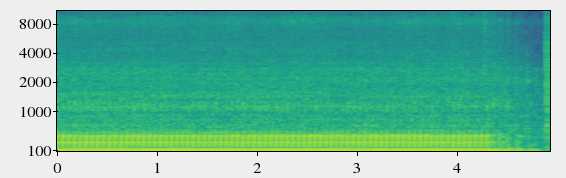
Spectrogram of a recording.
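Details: SYM VF3i motorcycle idling right after a fuel filter change at 25,000 km, left to run to check the fuel pump: smooth, steady idle pulse at about three to four beats a second, then switched off; healthy, no misfire.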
